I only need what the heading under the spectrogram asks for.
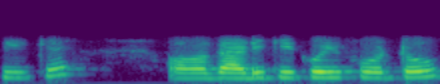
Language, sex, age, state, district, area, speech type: Hindi, female, 30-45, Rajasthan, Jaipur, urban, conversation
